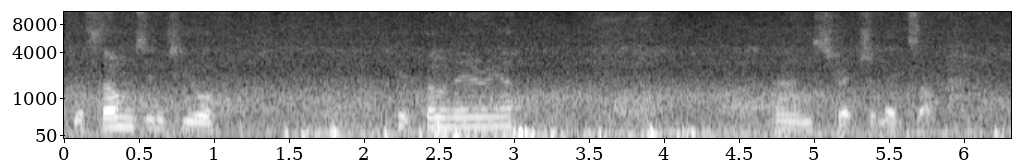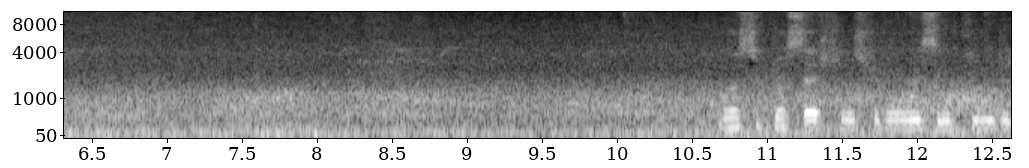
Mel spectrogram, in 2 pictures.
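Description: An elderly woman speaks calmly, close by, outdoors.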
